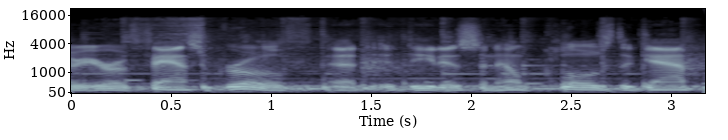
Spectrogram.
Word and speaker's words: Adidas: Adidas is you well it's a family name so it is pronounced Adidas technically but even the company says Adidas in this country they're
